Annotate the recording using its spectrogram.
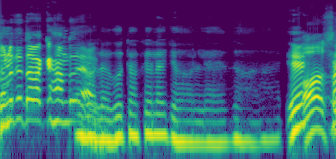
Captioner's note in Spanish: Hablando en idioma extranjero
